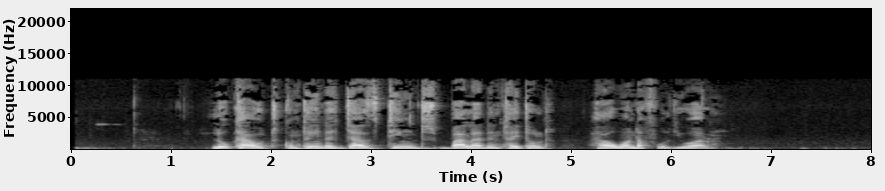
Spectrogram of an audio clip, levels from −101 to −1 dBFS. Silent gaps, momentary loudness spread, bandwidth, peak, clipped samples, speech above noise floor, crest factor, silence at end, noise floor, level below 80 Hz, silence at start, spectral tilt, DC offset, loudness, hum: none; 11 LU; 11.5 kHz; -2 dBFS; under 0.1%; 47 dB; 16 dB; 1.6 s; -64 dBFS; -58 dBFS; 1.4 s; -5.5 dB/octave; under 0.1%; -18 LUFS; none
